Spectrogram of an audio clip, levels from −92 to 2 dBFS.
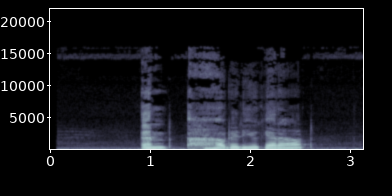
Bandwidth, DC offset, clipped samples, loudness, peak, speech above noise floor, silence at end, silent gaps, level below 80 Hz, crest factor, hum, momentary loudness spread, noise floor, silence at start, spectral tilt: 16 kHz; under 0.1%; under 0.1%; -24 LUFS; -8 dBFS; 24 dB; 0.05 s; none; -46 dBFS; 18 dB; none; 6 LU; -47 dBFS; 0.05 s; -6.5 dB/octave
